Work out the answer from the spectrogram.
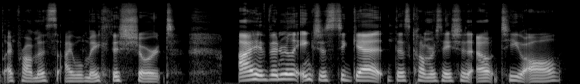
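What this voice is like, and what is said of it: Congested voice from a cold. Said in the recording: “I'm so sorry that I have a cold.”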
